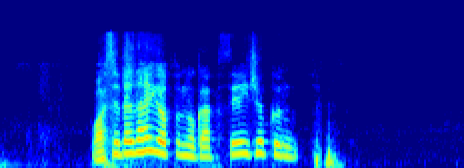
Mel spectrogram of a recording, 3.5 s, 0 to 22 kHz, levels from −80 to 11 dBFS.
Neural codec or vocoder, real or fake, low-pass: codec, 16 kHz in and 24 kHz out, 0.8 kbps, FocalCodec, streaming, 65536 codes; fake; 10.8 kHz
